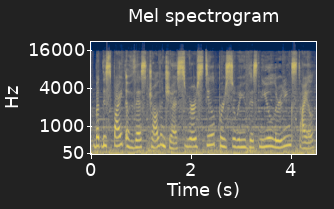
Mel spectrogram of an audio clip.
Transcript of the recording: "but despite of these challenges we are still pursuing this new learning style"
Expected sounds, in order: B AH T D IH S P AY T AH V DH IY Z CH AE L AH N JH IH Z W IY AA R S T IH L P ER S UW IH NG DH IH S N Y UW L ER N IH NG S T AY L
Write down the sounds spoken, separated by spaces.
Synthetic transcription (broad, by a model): B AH T D IH S P AY T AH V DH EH S CH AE L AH N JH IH S W IY AA R S T IH L P ER S UW IH NG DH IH S N Y UW L ER N IH NG S T AY L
